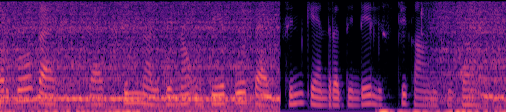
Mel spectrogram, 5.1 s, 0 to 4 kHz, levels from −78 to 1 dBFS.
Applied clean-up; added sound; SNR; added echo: none; Sawing; -1 dB; none.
